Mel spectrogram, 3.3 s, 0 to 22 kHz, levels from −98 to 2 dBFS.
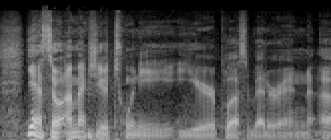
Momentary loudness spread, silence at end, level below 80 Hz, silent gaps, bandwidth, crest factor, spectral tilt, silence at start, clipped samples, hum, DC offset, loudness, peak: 14 LU; 0 s; -52 dBFS; none; 17.5 kHz; 22 dB; -4 dB/octave; 0 s; under 0.1%; none; under 0.1%; -27 LUFS; -6 dBFS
